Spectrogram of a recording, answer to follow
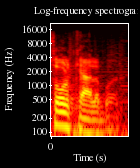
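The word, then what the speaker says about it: Soulcalibur: So I think this is pronounced Soul Calibur.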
